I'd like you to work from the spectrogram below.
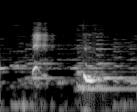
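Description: A person crying in a dramatic scene lets out two drawn-out, wavering wailing sobs separated by a short pause.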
